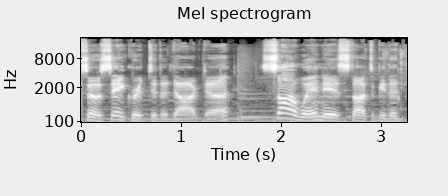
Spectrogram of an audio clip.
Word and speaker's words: Samhain: Actually, Dr. Loomis, it's pronounced Samhain. I know what it looks like, but I'm serious, they pronounce it...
